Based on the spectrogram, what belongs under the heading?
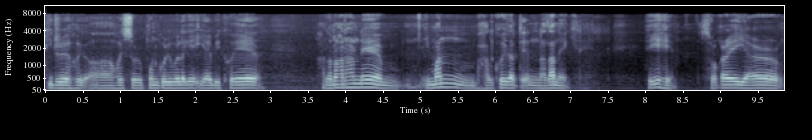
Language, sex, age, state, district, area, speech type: Assamese, male, 18-30, Assam, Tinsukia, urban, spontaneous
